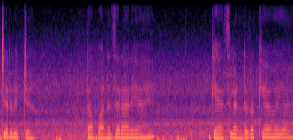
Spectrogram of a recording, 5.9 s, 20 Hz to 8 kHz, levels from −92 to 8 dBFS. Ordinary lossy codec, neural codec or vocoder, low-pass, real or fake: none; none; none; real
